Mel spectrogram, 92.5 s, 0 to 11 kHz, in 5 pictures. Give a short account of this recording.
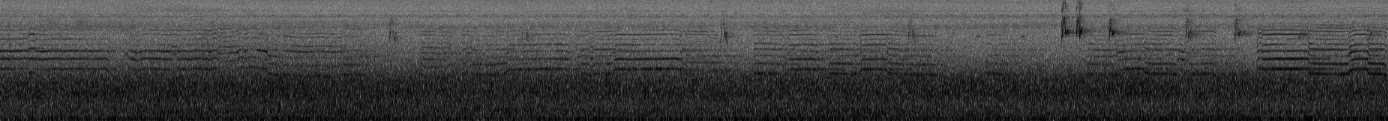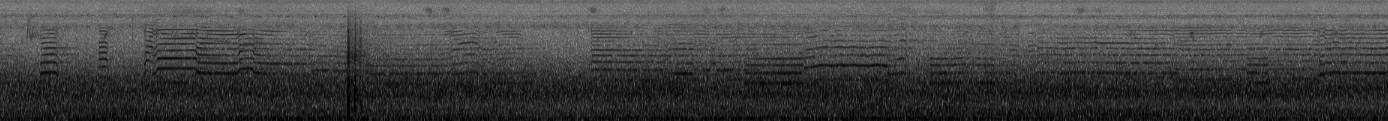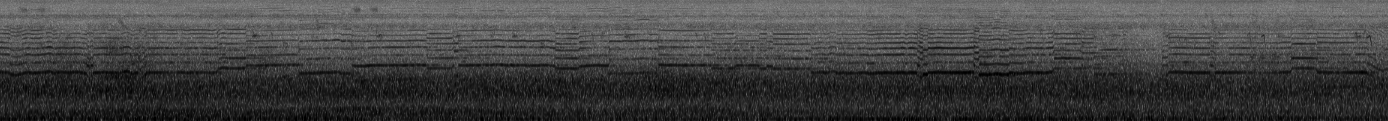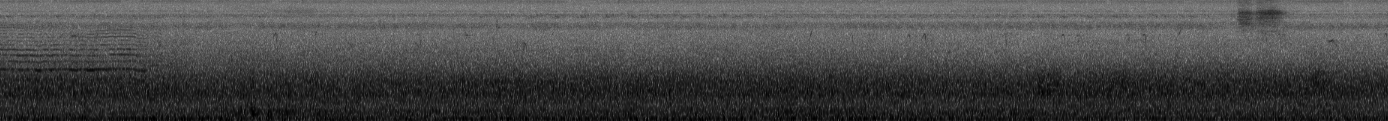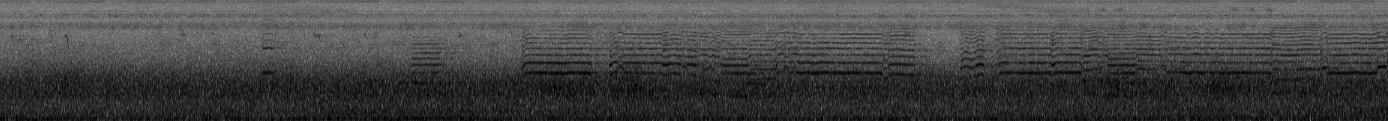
Near high-speed railroads, traffic sound, birds sound, Suona, Zoom H6XY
